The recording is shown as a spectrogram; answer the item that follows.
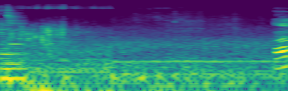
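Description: Background music ending in the first moments, then a steady rush of wind and water noise on the microphone out on the open lake, with a faint steady hum underneath.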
